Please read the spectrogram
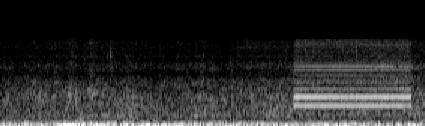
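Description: Freight train of covered hopper cars rolling past with a steady low rumble. About three seconds in, a horn sounds once for about a second, then cuts off.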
